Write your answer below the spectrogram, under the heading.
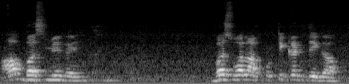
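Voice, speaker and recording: A man whose voice sits high with a darkish tone and fairly even intonation teaches English phonics at a measured pace. He repeats each word, asks the class to say it back, and calls them "beta", in a distant, dull, noisy recording.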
